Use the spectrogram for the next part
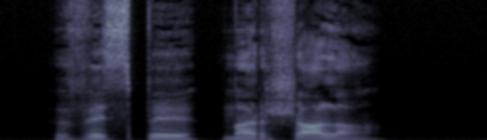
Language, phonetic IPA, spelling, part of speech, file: Polish, [ˈvɨspɨ marˈʃala], Wyspy Marshalla, proper noun, Pl-Wyspy Marshalla.ogg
